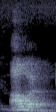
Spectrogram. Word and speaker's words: hour: यहाँ पर एच का उच्चारण साइलेंट है, इसलिए यहाँ पर ए का प्रयोग नहीं करके एन का प्रयोग किया गया, एन आवर।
